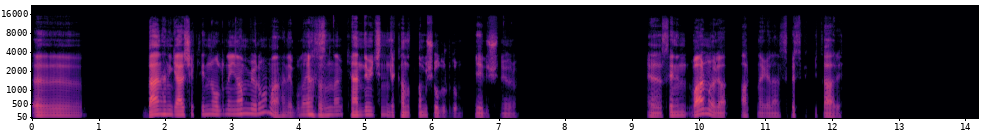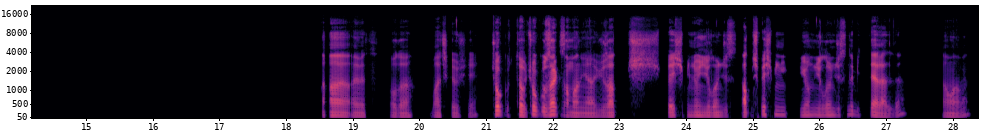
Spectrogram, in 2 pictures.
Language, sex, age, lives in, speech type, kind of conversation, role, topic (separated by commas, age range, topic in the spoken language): Turkish, male, 35-39, Germany, conversation, unstructured, none, Bir günlüğüne geçmişe gidebilseydiniz, hangi tarihi olaya tanıklık etmek isterdiniz?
